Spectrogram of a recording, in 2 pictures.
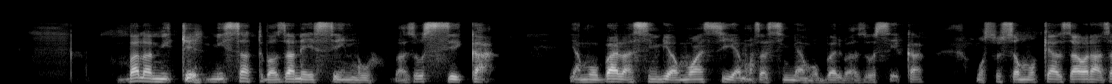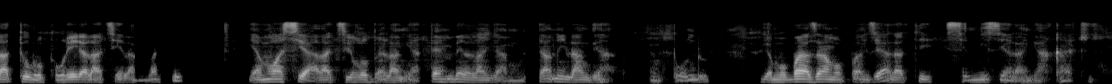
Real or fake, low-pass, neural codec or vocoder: fake; 7.2 kHz; codec, 16 kHz, 1 kbps, FunCodec, trained on LibriTTS, 50 frames a second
